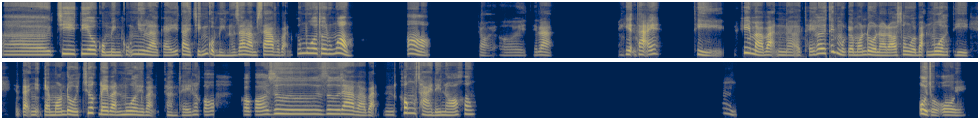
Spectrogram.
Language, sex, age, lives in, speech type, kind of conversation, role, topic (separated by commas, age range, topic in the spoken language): Vietnamese, female, 45-49, Vietnam, conversation, advice, advisor, Làm sao tôi có thể bắt đầu dọn dẹp bớt đồ khi đã để đồ đạc chất đống quá nhiều và cảm thấy vừa choáng vừa tội lỗi?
